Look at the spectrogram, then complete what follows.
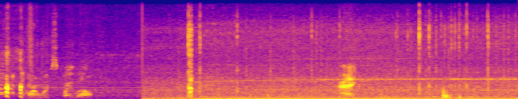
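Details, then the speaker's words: Barris Kustom convertible: steady low two-note horn blast over the running car, no crackle or fading; horn works normally. "I wonder if the horn works. Yeah. Oh yeah."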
